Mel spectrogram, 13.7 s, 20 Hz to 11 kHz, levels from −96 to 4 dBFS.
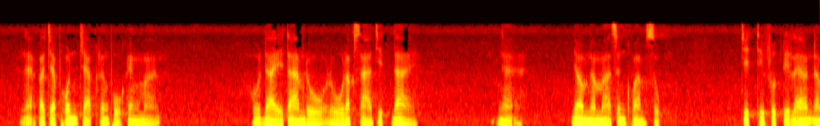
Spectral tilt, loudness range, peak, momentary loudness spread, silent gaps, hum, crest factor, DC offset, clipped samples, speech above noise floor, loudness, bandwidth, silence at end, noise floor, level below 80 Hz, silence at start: -11 dB/octave; 5 LU; -6 dBFS; 9 LU; none; none; 16 dB; under 0.1%; under 0.1%; 29 dB; -21 LUFS; 5.8 kHz; 0 s; -49 dBFS; -42 dBFS; 0.35 s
